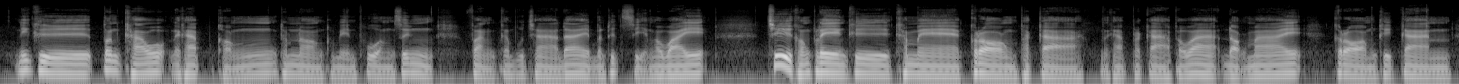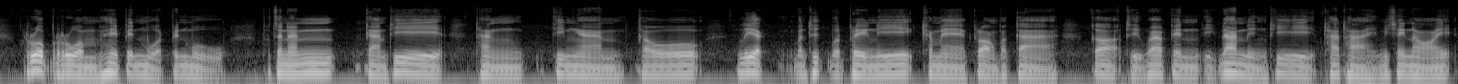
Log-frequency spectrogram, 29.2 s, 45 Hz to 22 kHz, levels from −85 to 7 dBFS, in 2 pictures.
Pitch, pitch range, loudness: 90 Hz, 85-100 Hz, -26 LUFS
